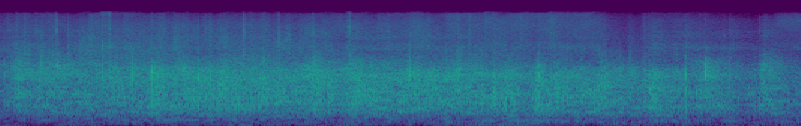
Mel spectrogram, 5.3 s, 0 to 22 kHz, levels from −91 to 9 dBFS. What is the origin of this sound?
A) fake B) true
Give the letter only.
A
